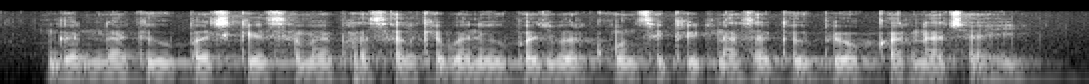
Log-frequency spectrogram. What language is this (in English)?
Chhattisgarhi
